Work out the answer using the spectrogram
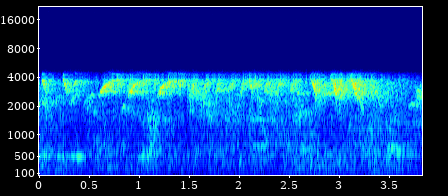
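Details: Canary singing a continuous run of bright, rapid trills and chattering phrases, with louder bursts about every half second, its top register sharply cut off, over faint background hiss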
